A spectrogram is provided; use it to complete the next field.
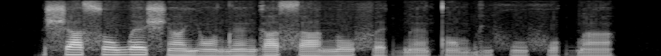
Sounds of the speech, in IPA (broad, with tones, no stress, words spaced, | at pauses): ʃa˦so˦wɛ˦ ʃã˦jɔ̃˧ dɛ̃˦ɡa˦ sa˧no˧fɛ˨ ɡ͡bɛ̃˨ tɔ̃˨bi˨fu˨ fo˨˦ɡ͡bã˧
